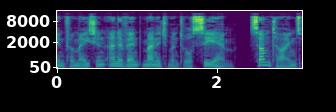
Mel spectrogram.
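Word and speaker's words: SIEM: like a security information and event management or CM sometimes pronounced CM system what happens is we can configure our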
